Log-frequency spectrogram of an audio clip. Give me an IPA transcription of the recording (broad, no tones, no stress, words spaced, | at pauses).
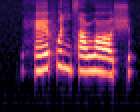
hæfɒɲsˤi wɒʃ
